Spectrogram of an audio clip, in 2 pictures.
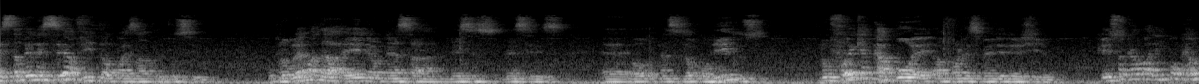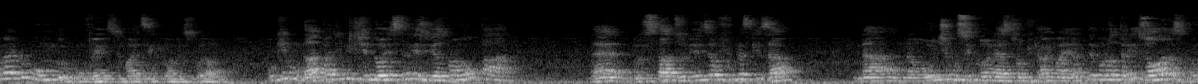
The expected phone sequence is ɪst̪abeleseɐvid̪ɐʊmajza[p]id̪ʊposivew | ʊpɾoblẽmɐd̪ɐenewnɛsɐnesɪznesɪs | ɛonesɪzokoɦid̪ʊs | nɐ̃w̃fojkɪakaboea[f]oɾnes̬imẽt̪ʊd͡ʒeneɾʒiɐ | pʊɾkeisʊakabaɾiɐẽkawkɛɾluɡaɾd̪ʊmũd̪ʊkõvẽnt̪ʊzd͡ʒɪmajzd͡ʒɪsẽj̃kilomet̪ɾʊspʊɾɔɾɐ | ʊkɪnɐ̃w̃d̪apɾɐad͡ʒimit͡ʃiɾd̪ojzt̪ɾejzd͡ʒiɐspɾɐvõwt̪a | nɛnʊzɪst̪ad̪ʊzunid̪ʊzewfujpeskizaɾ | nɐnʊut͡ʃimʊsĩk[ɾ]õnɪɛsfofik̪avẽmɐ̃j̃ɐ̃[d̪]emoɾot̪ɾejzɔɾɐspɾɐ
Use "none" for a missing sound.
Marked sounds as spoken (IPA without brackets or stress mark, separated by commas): p, f, l, d̪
